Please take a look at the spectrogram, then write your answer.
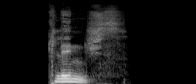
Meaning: genitive singular of Clinch
- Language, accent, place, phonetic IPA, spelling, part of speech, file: German, Germany, Berlin, [klɪnt͡ʃs], Clinchs, noun, De-Clinchs.ogg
